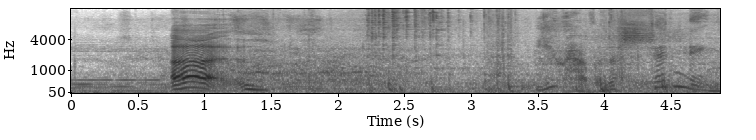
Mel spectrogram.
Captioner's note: more whispers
